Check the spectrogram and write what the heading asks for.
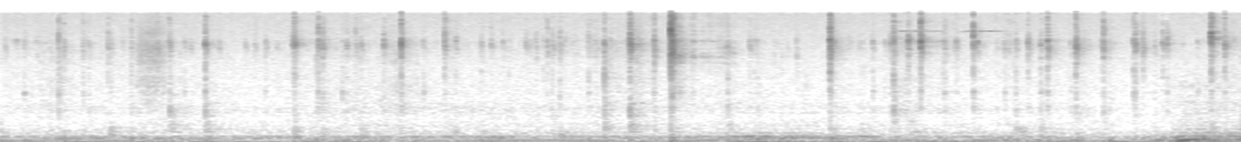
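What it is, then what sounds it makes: Plastic computer keyboard being typed on. Both hands with long painted nails type steadily on a white plastic low-profile wireless keyboard. Light, bright plastic clicks tap quickly and die away almost at once, over a constant low rumble.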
